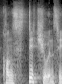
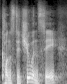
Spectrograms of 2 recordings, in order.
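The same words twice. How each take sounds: First: The stress is on the second syllable, sti. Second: The stress is on another syllable, not sti. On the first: The speaker calls it right. "here we have our stress syllable, which is our sti" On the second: The speaker calls it wrong. "not constituency and things like this"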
